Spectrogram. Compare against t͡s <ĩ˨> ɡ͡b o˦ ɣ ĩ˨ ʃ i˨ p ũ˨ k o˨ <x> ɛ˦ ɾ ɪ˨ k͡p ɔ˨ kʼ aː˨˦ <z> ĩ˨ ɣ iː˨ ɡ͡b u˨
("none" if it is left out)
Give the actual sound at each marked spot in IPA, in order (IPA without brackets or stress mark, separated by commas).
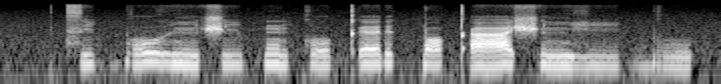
i˨, kʼ, ʃ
